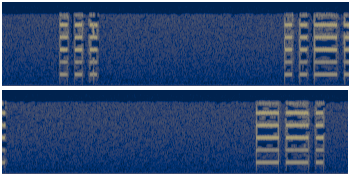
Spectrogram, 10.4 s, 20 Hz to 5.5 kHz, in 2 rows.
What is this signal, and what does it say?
Morse code, heard as a keyed tone, about 11 wpm, 800 Hz. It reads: S F G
